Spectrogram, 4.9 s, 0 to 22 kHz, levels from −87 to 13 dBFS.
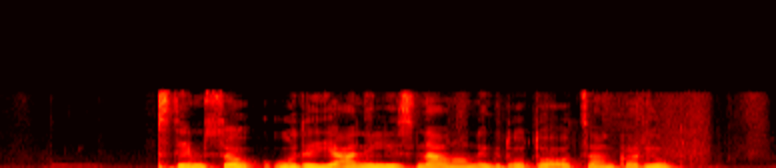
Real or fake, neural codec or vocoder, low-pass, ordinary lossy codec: real; none; 9.9 kHz; none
